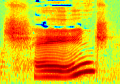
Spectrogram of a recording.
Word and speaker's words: change: I want to 변경하다, change. Change 할 때 발음을 입술을 앞으로 쭉 내미는 게 중요해요.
